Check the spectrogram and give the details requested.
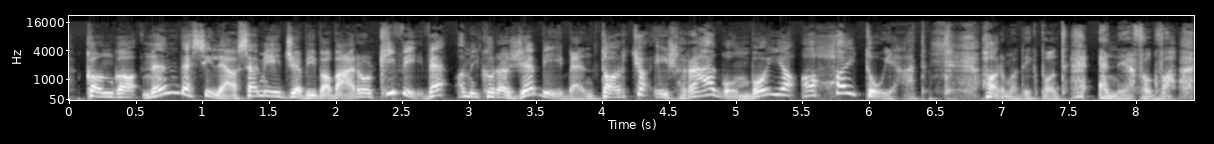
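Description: A man's voice: a little high, a bit bright, no room sound, clean studio sound. A man voicing a pompous, bossy, self-important rabbit in a children's audio play, speaking in an officious way. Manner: pompous, officious, throat-clearing.

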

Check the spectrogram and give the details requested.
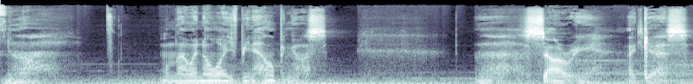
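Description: A man's voice: low-pitched, takes it slowly, noisy background, pitched below the performer's own voice. A man playing a weary, wary immortal adventurer in a fantasy audio drama, muttering dryly and hesitantly.

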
